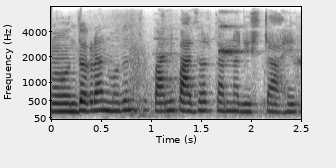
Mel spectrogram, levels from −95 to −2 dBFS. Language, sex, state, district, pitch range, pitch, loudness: Marathi, female, Maharashtra, Sindhudurg, 215-235 Hz, 225 Hz, -18 LUFS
